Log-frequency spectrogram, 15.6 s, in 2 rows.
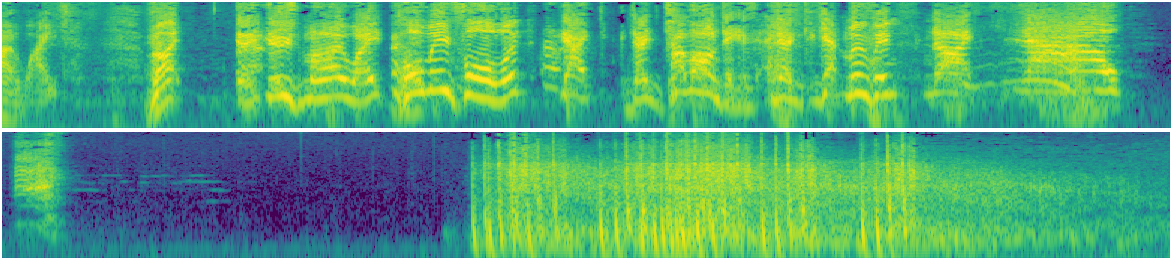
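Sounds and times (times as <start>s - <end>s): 
speech: 0.0s - 8.2s
rifle gunshots at shooting practice: 10.9s - 15.3s.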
